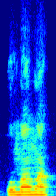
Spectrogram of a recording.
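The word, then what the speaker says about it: ʻOumuamua: Some interstellar object such as Oumuamua, सुना है कभी Oumuamua? नहीं. It is spelled Omuaoumua, but it's pronounced like Yomama.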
